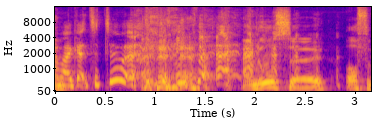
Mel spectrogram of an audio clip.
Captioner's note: laughter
